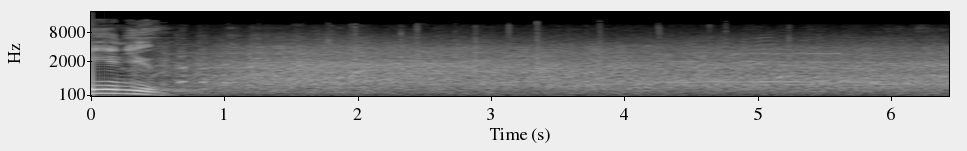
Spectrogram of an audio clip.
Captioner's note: audience laughing; audience clapping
